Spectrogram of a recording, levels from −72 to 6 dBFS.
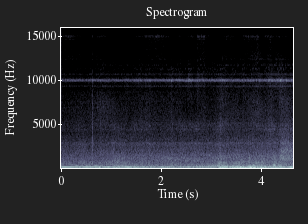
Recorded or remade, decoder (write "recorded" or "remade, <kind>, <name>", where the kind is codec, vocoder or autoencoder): remade, autoencoder, DAC-VAE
